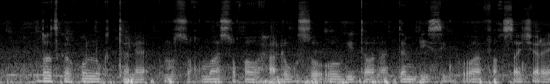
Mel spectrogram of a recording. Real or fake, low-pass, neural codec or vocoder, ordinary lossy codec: real; none; none; none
